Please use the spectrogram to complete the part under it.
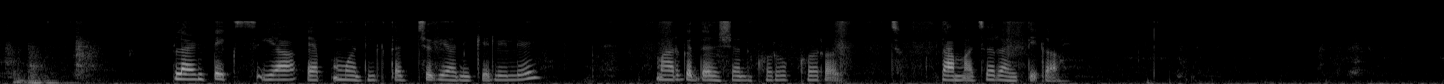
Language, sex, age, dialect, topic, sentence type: Marathi, female, 25-30, Varhadi, agriculture, question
